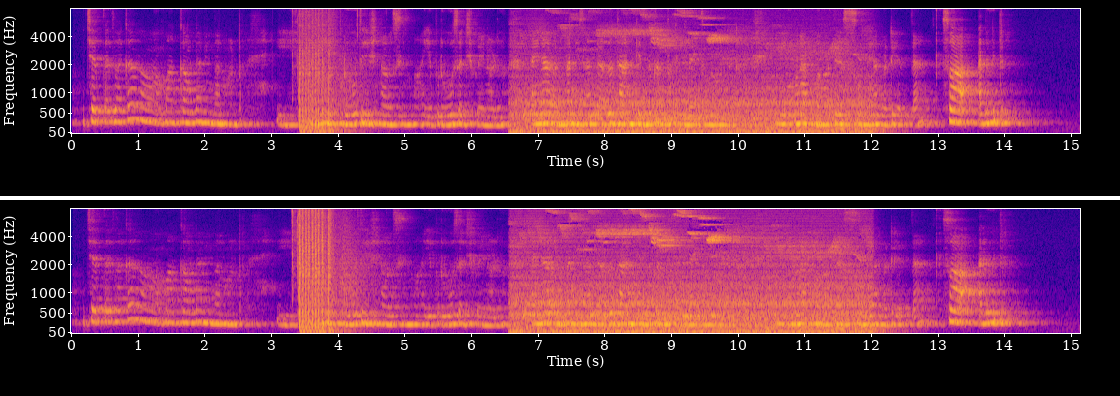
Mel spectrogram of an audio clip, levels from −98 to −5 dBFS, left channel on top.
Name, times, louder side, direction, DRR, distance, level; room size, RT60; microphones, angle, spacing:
voice 1, 0.2-12.8 13.1-14.0, left 2 dB, 70° left, 2 dB, 2.2 m, -27 dB
Gunshot gunfire, 3.3-4.5, right 6 dB, 70° right, 0.7 m, -26 dB
sound 1, 6.5-12.0, right 2 dB, 30° right, 0.9 m, -28 dB
16.5 x 8.0 x 5.9 m, 1.3 s
head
